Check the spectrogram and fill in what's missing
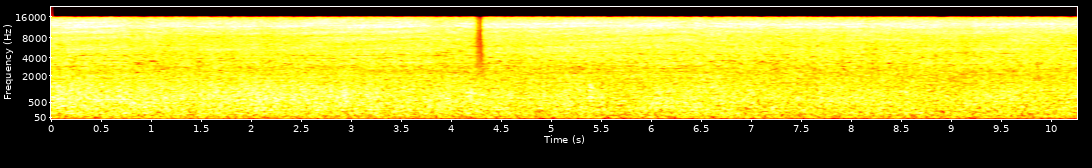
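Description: An airbrush sprays paint in a steady, even hiss that runs unbroken throughout, close and constant, with only a momentary dip partway through and no talking.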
